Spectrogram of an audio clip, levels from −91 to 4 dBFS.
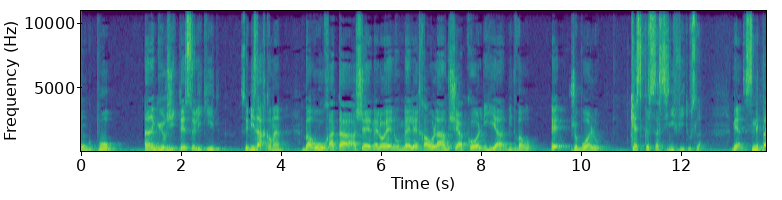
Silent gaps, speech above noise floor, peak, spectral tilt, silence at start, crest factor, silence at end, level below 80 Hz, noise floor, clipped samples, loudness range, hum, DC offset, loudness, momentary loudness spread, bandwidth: none; 21 dB; 0 dBFS; -4.5 dB/octave; 0 s; 14 dB; 0 s; -38 dBFS; -35 dBFS; under 0.1%; 3 LU; none; under 0.1%; -14 LUFS; 9 LU; 11 kHz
